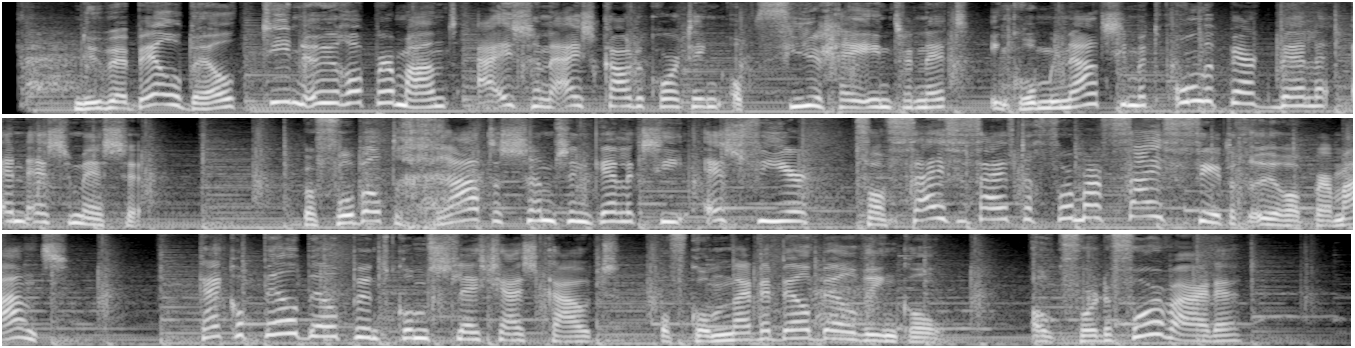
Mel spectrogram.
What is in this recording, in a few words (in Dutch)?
Commercial high selling, voice over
